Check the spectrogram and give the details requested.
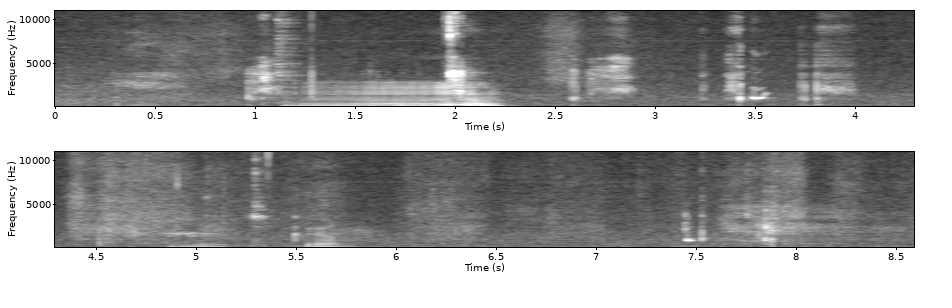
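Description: An infant hiccups with short, abrupt catches, mixed with a brief voiced coo or whimper, in a quiet room.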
